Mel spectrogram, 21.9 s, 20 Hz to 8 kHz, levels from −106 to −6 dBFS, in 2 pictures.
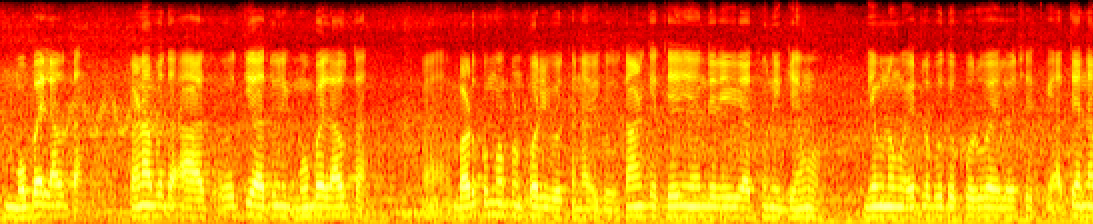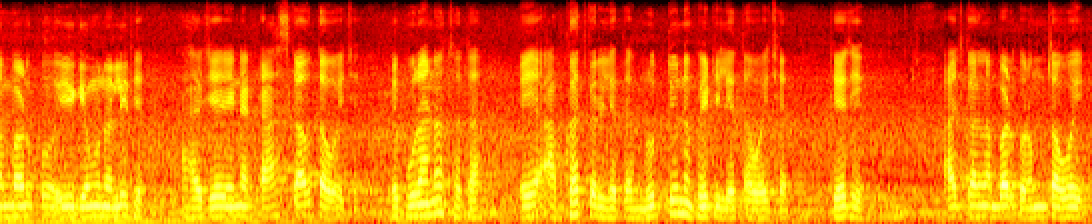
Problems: constant background noise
